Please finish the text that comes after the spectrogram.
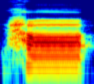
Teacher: اس ہا کو ہم حلق کے درمیان سے ادا کریں گے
